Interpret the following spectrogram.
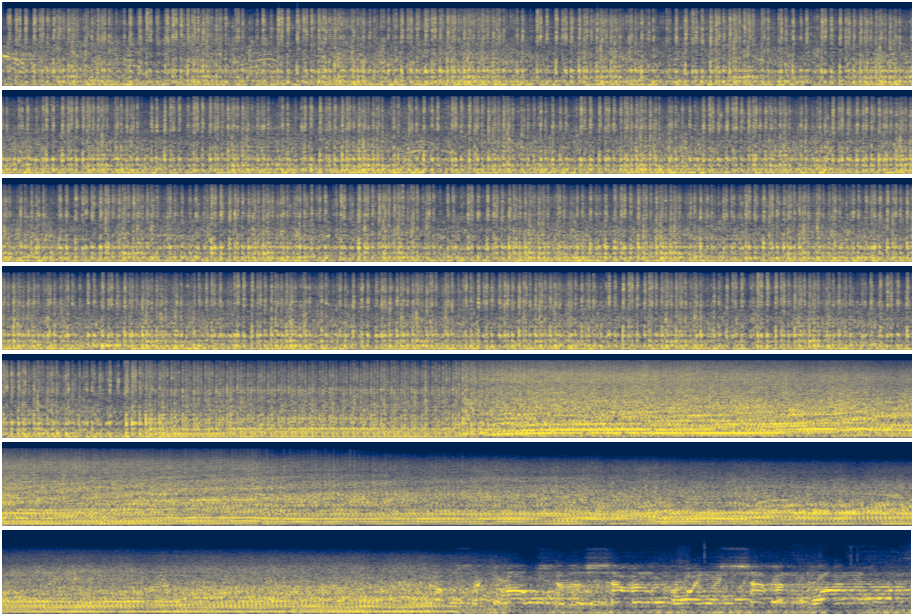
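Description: Supercharged drag car engine idling lumpily at the start line, then launching about two-thirds of the way through: revs climb sharply, with two gear changes as the car pulls away down the strip and its sound thins out with distance.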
